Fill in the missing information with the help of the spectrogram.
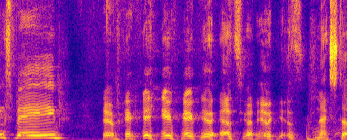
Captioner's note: laughs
